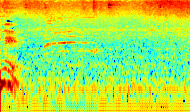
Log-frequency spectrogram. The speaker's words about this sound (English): Goddamn cat.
